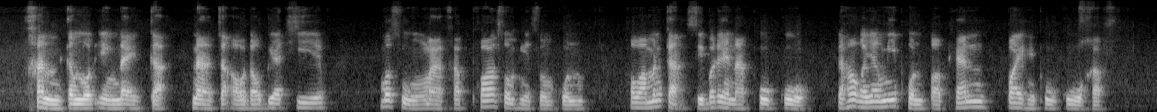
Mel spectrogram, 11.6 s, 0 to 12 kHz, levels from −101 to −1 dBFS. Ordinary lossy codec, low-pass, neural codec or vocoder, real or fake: Opus, 16 kbps; 9.9 kHz; none; real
